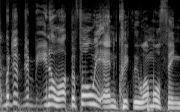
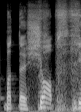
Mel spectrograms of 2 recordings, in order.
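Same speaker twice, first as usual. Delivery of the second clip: usual speaking voice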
